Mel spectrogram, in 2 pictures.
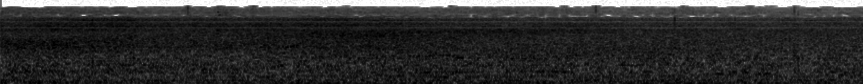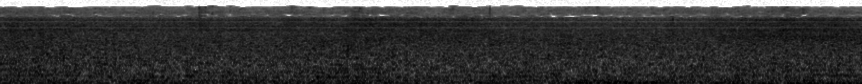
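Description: Steady hiss of falling rain mixed with the low rumble of city traffic.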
